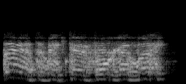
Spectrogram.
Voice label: Cb Trucker Radio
